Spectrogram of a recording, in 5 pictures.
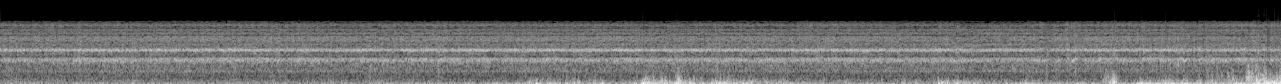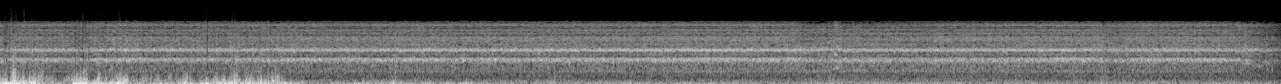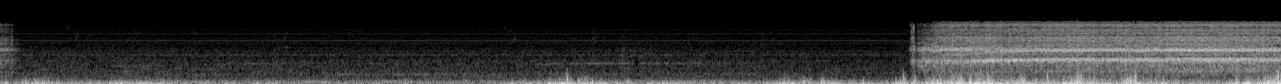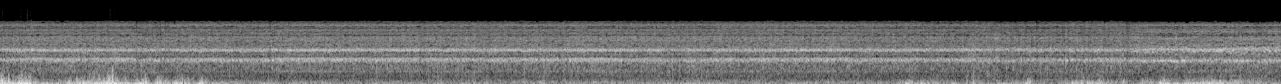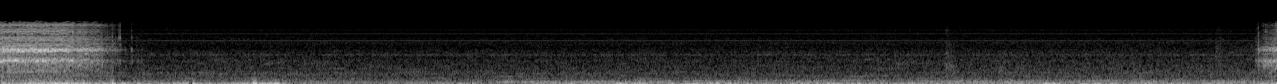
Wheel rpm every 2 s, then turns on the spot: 160, 160, 160, 160, 160, 160, 160, 160, 160, 160, 160, 160, 120, 0, 0, 0, 0, 60, 160, 160, 160, 160, 160, 160, 160, 150, 10, 0, 0, 0, 0, 10.
none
